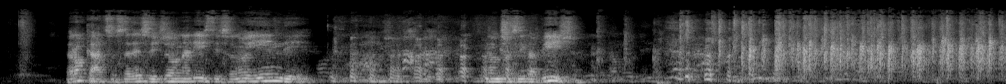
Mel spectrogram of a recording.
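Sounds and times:
speech: 0.7 - 8.1
laughter: 3.3 - 9.0
audience applause: 6.2 - 10.0.

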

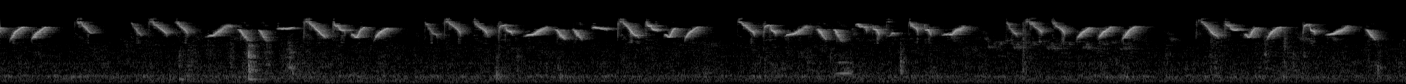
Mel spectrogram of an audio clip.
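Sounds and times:
white-eye singing: 2.9 - 13.5.

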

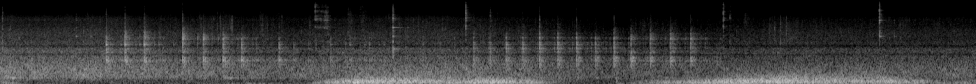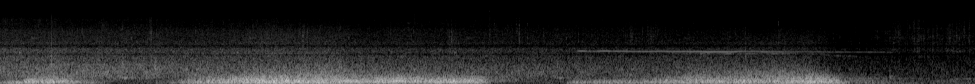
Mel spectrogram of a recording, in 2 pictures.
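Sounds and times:
sea waves surging and receding in rumbling swells: 0.0 - 19.4
wind roaring across the microphone: 0.0 - 19.4
faint thin whistle: 15.4 - 19.4.

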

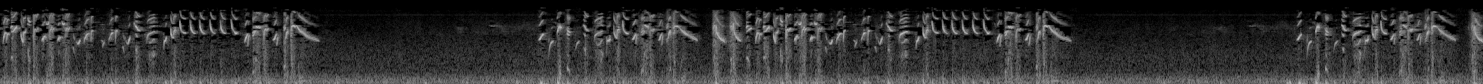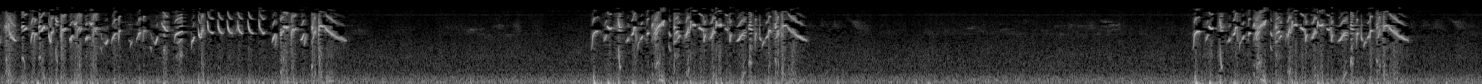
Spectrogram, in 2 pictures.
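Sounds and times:
European goldfinch twittering song: 0.0 - 3.3, 4.6 - 10.8, 12.2 - 18.5, 20.7 - 23.6, 26.7 - 29.6.

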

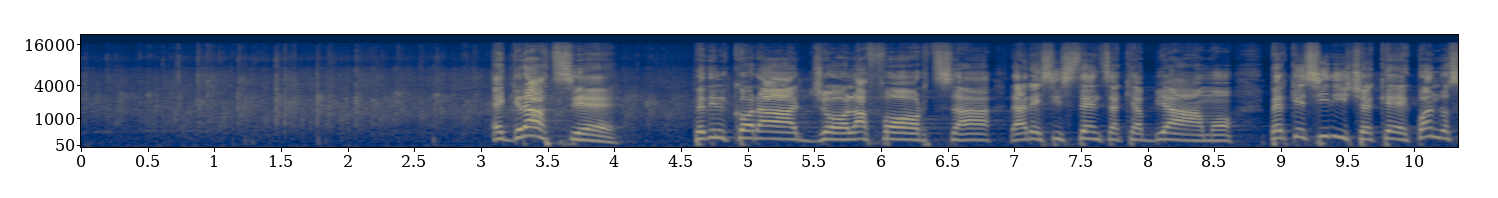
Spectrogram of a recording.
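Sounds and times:
audience applauding: 0.0 - 4.9
speech: 3.1 - 10.3.

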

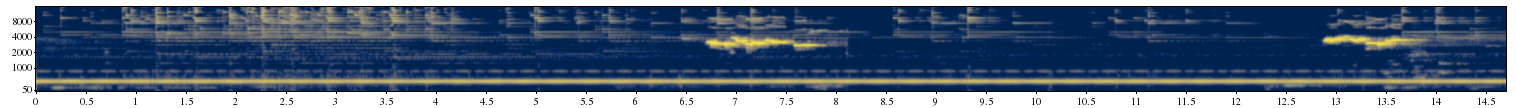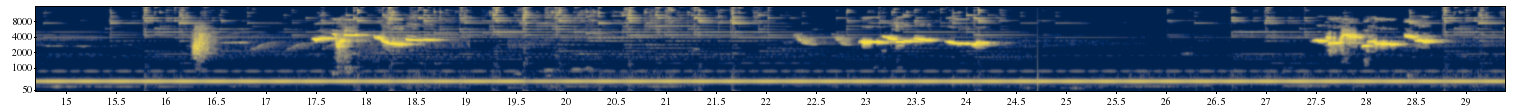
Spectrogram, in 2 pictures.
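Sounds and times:
Oriental magpie-robin song: 6.7 - 8.0, 12.9 - 15.4, 16.2 - 21.3, 22.2 - 24.5, 27.5 - 29.0.

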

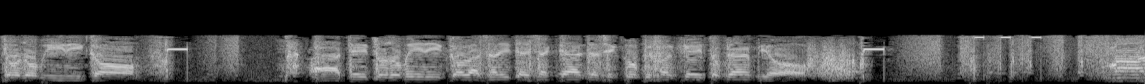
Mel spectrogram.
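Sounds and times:
hissy radio transmission static: 0.0 - 11.4
short electronic radio transmission beep: 1.6 - 2.0, 8.4 - 9.0, 9.6 - 11.4.

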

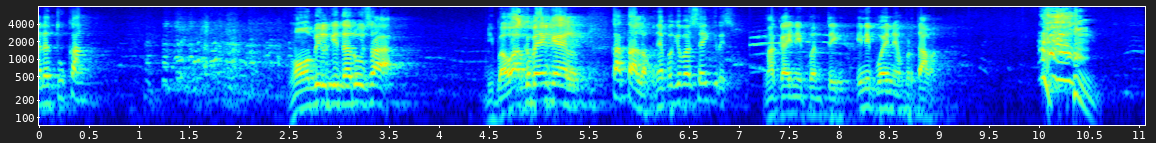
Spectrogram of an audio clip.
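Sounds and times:
speech: 0.0 - 1.3, 2.5 - 3.7, 4.5 - 9.1
laughter: 1.0 - 2.7
cough: 10.0 - 10.7.

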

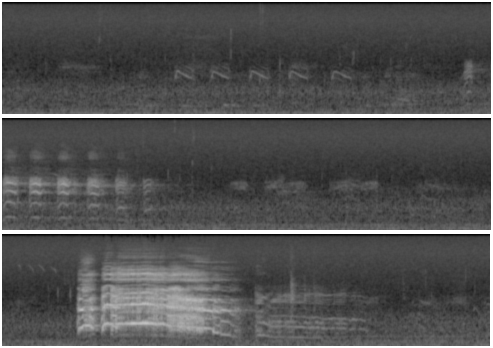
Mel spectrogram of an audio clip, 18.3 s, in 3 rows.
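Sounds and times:
rooster crowing in a pen at a small farmhouse in Kawcze, Poland: 13.2 - 16.8.

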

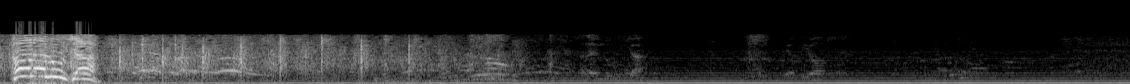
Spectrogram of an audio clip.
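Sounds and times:
crowd clapping in applause for the Lord: 0.0 - 5.6
speech: 0.4 - 1.1.

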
